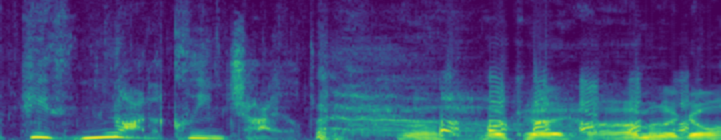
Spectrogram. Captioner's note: laughing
